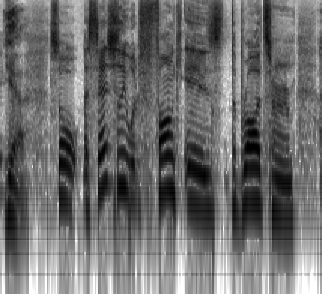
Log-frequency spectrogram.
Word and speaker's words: Phonk: So, it's called funk, but it's spelled Phonk.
